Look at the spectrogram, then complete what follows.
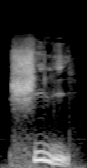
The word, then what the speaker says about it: Chili: Le Chili, le Chili. Okay, remember, C-H, sh, okay, Chili, le Chili.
